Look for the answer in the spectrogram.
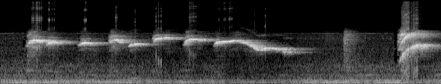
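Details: Captive African grey parrot singing at home: a run of six or seven clear whistled notes, the last drawn out and falling, then a loud harsh squawk, with a low hum underneath.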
